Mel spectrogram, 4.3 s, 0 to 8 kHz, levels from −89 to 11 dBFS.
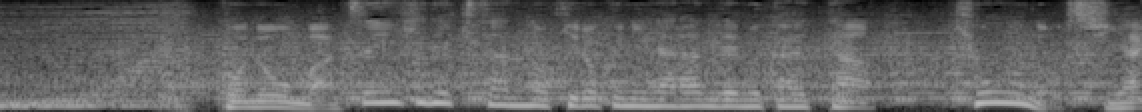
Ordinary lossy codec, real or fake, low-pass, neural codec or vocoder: none; real; none; none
